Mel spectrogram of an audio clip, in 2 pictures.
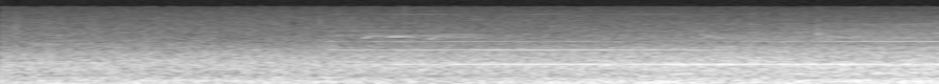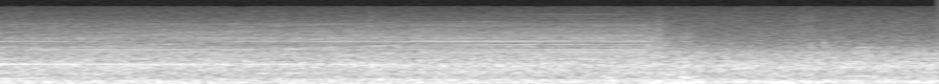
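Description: Caravan motor mover's electric motors running faintly, driving the caravan forwards on the remote: a steady whine starts about a second in, grows slowly louder, and stops shortly before the end.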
